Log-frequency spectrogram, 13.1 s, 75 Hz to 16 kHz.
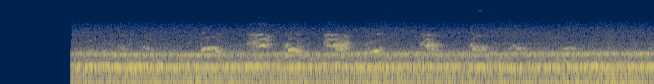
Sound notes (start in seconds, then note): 1.4 tense music; 4.0 groans loudly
